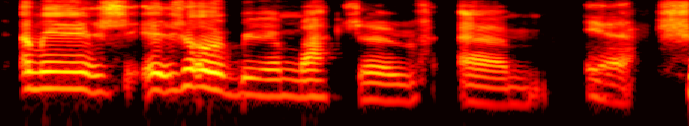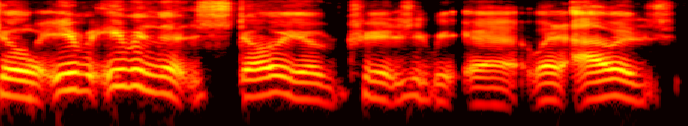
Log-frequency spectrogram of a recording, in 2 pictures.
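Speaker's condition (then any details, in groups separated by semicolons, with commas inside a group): Cerebral palsy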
